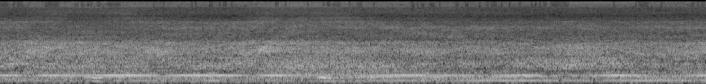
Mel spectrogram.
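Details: PowerForce 3522-6 vacuum bought cheap on eBay, motor running: steady high-pitched roar with constant tone, no rattles or grinding; the vacuum motor sounds healthy.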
